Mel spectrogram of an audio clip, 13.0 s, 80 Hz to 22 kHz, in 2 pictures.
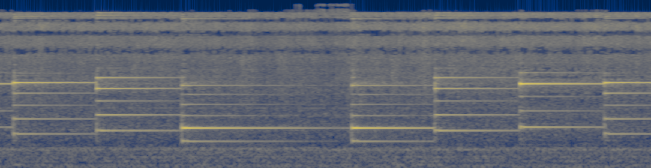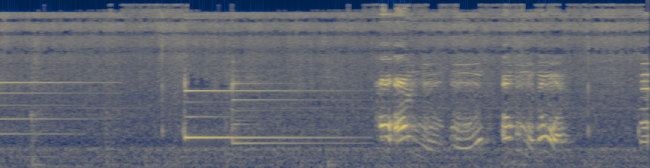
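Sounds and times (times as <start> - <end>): electronic doorbell chime tune: 0.0 - 7.8, 8.4 - 10.3.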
